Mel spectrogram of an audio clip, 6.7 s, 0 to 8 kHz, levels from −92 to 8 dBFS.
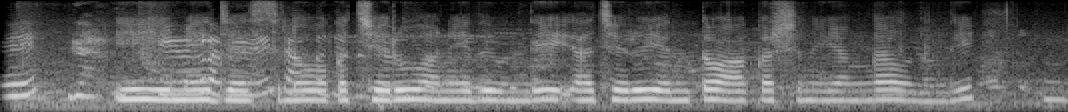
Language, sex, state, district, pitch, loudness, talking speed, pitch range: Telugu, female, Telangana, Nalgonda, 220 Hz, -15 LUFS, 115 wpm, 215-230 Hz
